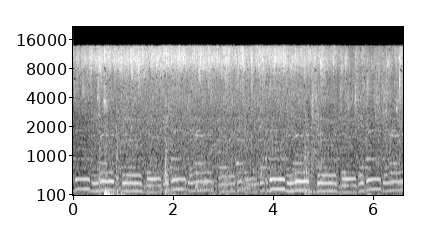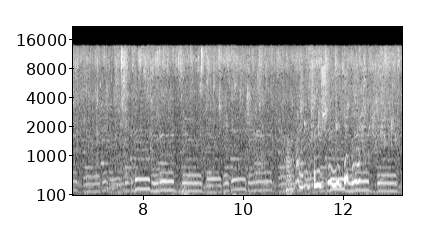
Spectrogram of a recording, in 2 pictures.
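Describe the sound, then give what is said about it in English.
A shower runs steadily throughout, a dense hiss of spraying water as several people get wet under it, with voices murmuring underneath and a brief louder splash of activity near the end. “Everyone in the shower with the doctor.”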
